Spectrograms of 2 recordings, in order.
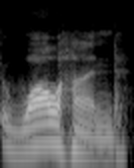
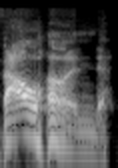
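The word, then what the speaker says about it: Vallhund: Alex said, or is it pronounced Walhund? I know it could be. It's spelled V-A-L-L-H-U-N-D. Valhund.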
